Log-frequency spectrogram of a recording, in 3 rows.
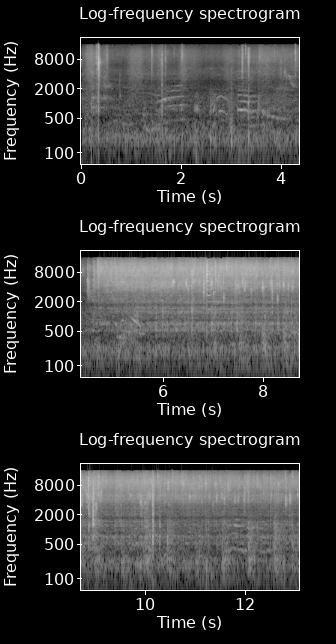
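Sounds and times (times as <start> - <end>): battered slice frying in a wok: 4.1 - 13.0.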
